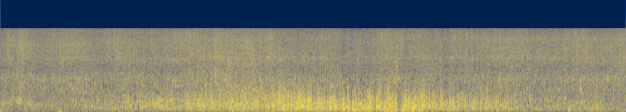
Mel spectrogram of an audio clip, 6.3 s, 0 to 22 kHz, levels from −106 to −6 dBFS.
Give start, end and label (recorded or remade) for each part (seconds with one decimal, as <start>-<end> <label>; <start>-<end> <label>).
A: 0.0-0.7 recorded; 0.7-1.9 remade; 1.9-2.9 recorded; 2.9-3.7 remade; 3.7-4.6 recorded; 4.6-5.5 remade; 5.5-6.3 recorded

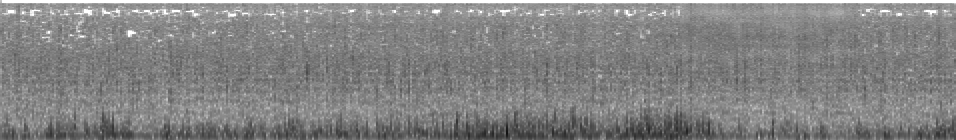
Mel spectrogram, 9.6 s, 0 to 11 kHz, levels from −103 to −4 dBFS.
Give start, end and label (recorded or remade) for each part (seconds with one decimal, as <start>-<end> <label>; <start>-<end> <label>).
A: 0.0-6.8 recorded; 6.8-8.5 remade; 8.5-9.6 recorded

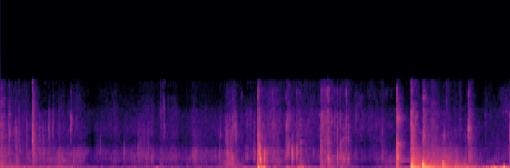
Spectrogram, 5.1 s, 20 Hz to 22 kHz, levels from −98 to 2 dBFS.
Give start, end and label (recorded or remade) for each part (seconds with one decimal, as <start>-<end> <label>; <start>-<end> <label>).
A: 0.0-4.3 recorded; 4.3-5.1 remade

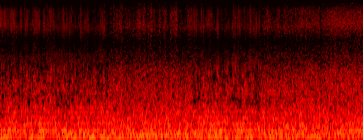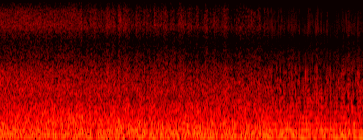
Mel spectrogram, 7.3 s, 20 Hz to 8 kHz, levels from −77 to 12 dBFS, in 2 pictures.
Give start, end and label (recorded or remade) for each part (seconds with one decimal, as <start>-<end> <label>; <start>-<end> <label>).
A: 0.0-1.1 remade; 1.1-1.9 recorded; 1.9-2.6 remade; 2.6-6.3 recorded; 6.3-7.3 remade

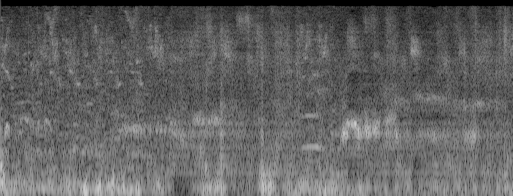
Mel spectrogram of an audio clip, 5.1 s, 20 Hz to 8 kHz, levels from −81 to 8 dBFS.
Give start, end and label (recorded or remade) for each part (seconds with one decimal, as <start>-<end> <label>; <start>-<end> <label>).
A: 0.0-1.7 recorded; 1.7-3.0 remade; 3.0-3.4 recorded; 3.4-5.1 remade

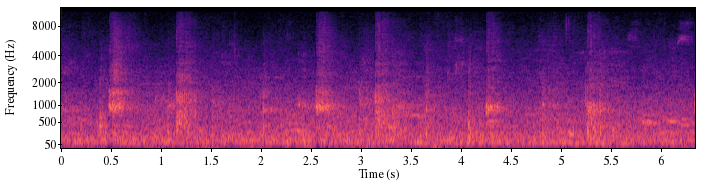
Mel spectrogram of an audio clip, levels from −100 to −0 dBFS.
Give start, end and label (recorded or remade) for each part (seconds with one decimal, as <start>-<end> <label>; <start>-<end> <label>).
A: 0.0-6.3 recorded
